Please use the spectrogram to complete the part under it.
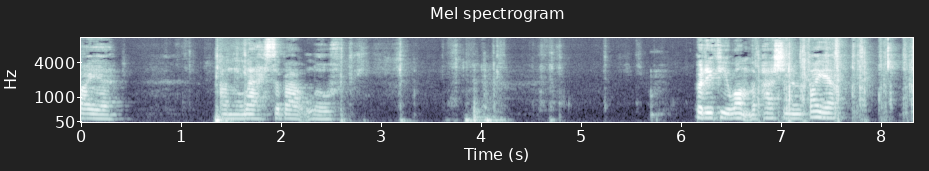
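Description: A middle-aged woman speaks calmly and close to the microphone, in short phrases with pauses.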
